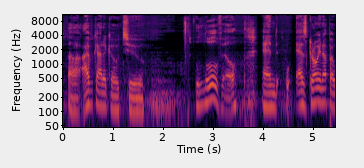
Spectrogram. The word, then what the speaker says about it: Louisville: But I have some cousins that live there, and they said, no, that you just sound stupid when you say that. It's Louisville. Hmm. Which sounds stupid to me, but I'll accept it. You know, Louisville, that's how they say it.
